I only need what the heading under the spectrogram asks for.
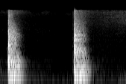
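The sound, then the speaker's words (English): Slow knocking on a door: two firm knocks about a second apart, each a single short rap, with silence before and after. “Where this is the normal human's approach to door knocking. And tell me if I'm lying, damn it. Walk slow. Knock slow.”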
